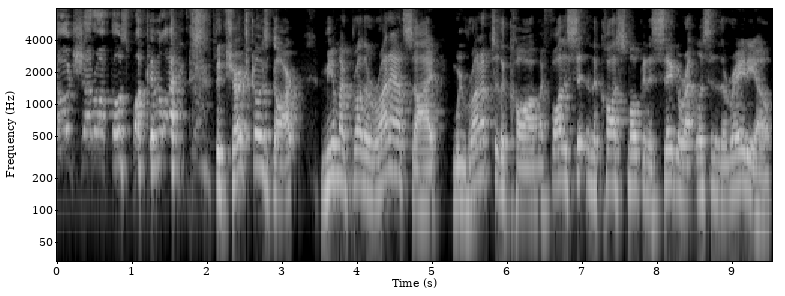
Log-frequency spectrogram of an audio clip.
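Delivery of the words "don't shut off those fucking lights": mock screaming, pitched very high. Telling a story about a man screaming in a church, imitating someone screaming. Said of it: "he's screaming in the church".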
